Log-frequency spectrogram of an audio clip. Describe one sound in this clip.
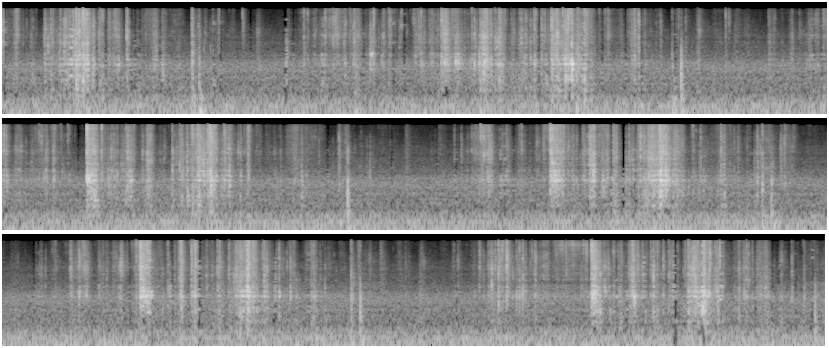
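Foil wrappers tear open with sharp crackles.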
